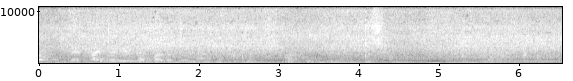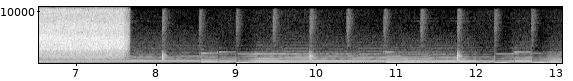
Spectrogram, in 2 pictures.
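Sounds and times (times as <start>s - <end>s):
vegetables sizzling in oil: 0.0s - 7.7s
soft background music: 0.0s - 13.0s.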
